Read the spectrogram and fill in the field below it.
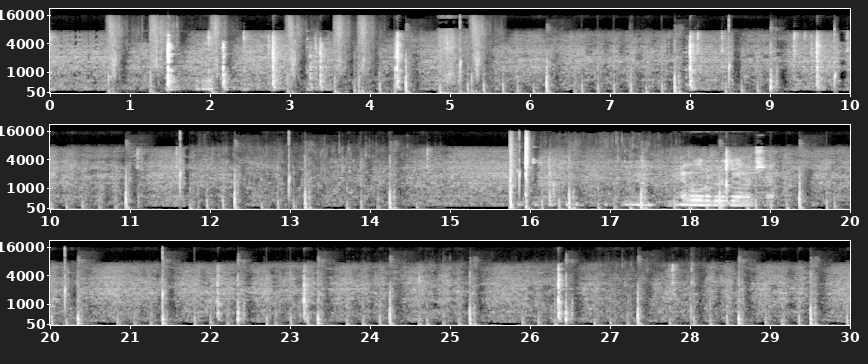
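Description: A pickaxe chips rapidly at stone blocks, with quick repeated clicks.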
